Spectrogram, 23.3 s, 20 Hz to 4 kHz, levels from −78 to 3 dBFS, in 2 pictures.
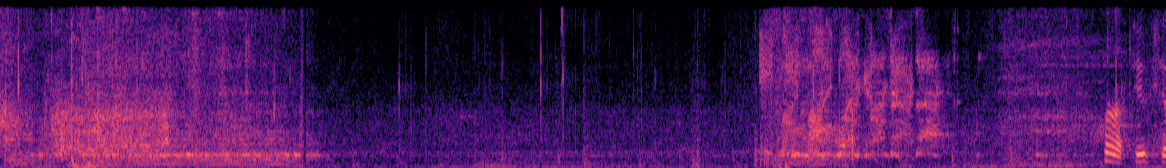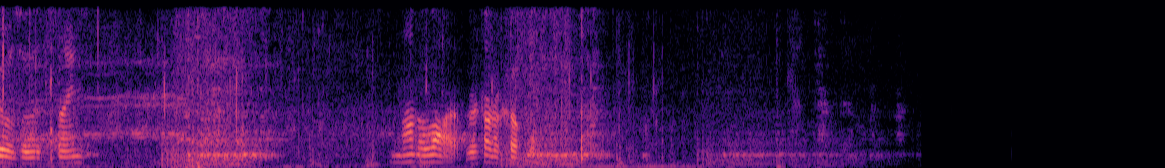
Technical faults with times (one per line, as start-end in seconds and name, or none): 3.01-3.07 short concealed packet loss
18.03-23.31 truncation distortion on a fade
